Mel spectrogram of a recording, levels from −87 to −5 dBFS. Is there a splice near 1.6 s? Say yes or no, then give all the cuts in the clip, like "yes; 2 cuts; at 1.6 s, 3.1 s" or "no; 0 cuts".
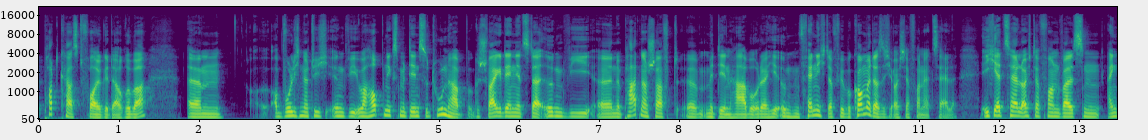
no; 0 cuts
